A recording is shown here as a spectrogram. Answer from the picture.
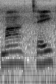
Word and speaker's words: mate: the name come from the name mate pronounced ma take comes from verba mate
